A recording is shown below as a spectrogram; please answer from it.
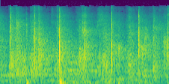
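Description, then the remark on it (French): Audience applause at the chalet in Air Bell, with sharp, distinct hand claps landing in a steady rhythm, about three per second, over a softer wash of background noise. Moderately loud, with no talking. “Applaudir. Merci. Très, très, très, très, très fort.”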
